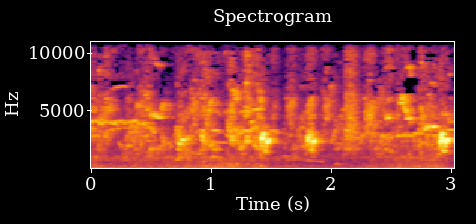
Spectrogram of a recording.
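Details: Captive pet common starling singing on request, a short burst of dense chattering and squeaky notes with a few sharp accents, steady background hiss.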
